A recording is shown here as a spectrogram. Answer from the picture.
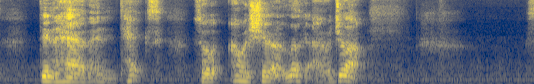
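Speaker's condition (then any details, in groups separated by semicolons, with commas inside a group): Brain injury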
